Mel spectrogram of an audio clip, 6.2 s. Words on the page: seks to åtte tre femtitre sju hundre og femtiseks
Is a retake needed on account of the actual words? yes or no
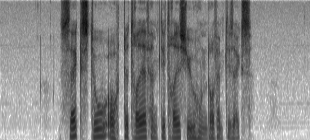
no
